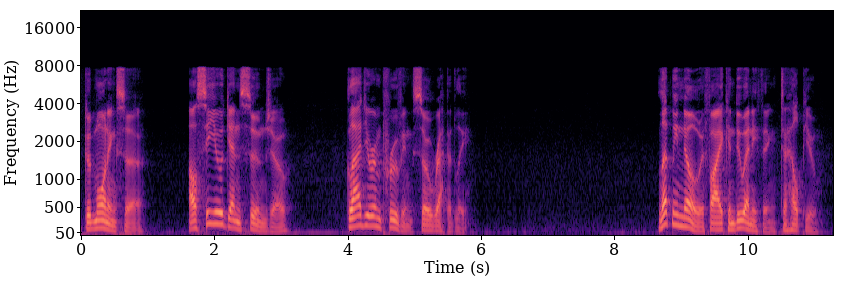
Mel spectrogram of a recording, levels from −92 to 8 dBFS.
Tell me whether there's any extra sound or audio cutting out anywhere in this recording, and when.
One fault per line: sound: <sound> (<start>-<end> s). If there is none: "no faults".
no faults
